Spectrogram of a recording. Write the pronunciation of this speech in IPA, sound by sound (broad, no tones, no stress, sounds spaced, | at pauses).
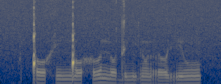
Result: ǃ o h ĩ ŋ͡ǃ o h ʊ n o d ɨ nʲ r õ r ɤ rʲ ũ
